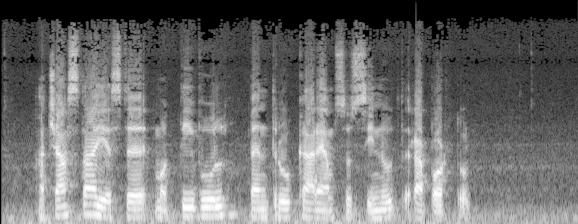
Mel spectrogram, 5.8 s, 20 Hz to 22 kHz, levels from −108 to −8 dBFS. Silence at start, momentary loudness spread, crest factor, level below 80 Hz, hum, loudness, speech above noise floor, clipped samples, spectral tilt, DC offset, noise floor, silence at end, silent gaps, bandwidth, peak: 0.05 s; 6 LU; 14 dB; -36 dBFS; none; -13 LUFS; 23 dB; under 0.1%; -4.5 dB/octave; under 0.1%; -36 dBFS; 0 s; none; 15.5 kHz; 0 dBFS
